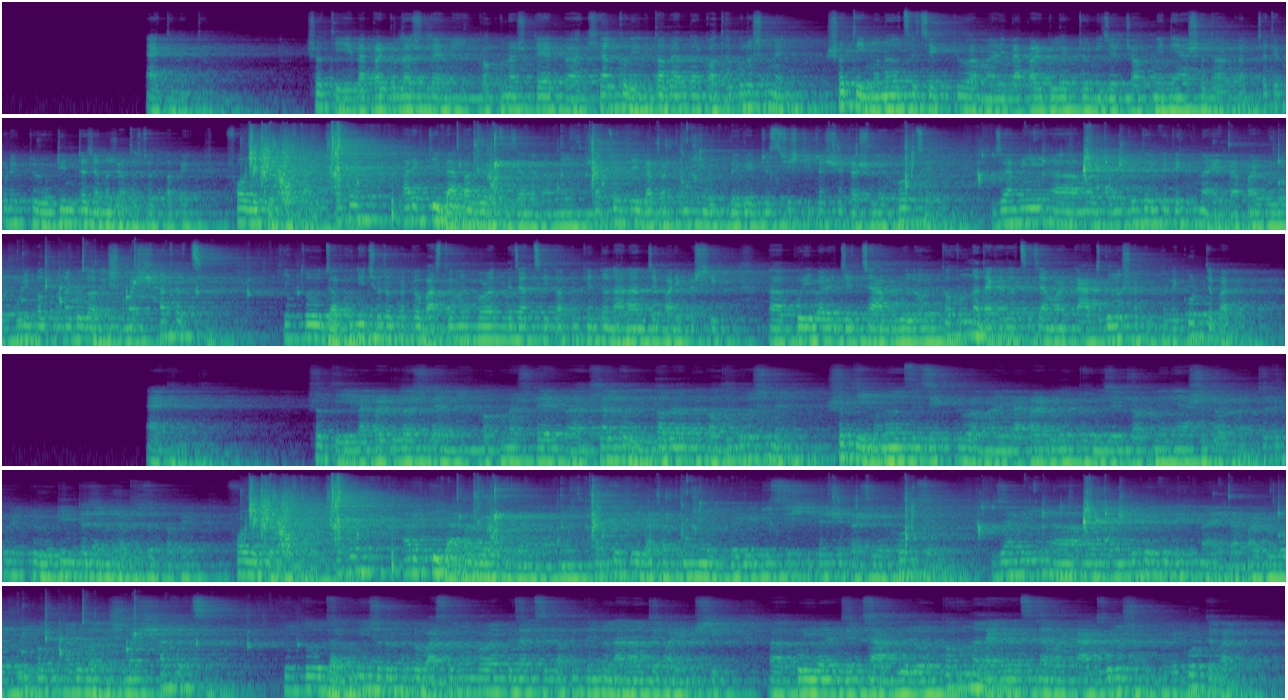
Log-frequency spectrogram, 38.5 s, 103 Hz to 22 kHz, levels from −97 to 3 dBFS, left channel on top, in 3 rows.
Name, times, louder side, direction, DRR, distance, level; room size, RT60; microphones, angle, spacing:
voice 1, 1.4-2.1 3.1-7.9 8.3-14.7 15.1-16.5 16.8-22.2 22.7-28.2 28.5-38.0, equal, 80° left, 0 dB, 1.8 m, -31 dB
sound 1, 15.2-20.0 20.4-22.1 22.5-22.8 23.1-24.2 24.9-25.1 25.5-26.6 26.9-27.1 27.4-28.2 28.6-28.7, equal, ahead, 0.5 m, -31 dB
19.5 x 13.0 x 5.2 m, 2.6 s
head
